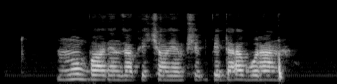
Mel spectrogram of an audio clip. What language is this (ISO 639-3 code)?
rus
